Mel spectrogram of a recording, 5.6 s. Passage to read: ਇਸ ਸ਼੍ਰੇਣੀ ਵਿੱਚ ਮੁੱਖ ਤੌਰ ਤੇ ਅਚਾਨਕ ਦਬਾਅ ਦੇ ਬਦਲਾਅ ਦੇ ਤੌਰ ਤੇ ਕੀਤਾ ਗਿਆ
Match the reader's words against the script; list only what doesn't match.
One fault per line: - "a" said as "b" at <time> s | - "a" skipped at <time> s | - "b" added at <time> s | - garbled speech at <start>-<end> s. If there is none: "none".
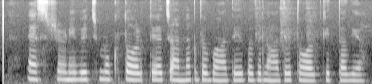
- "ਤੇ" skipped at 4.7 s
